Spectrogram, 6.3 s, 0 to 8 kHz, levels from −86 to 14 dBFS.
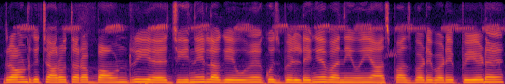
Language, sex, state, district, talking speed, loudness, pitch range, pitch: Hindi, female, Chhattisgarh, Bilaspur, 180 wpm, -15 LUFS, 215-225 Hz, 220 Hz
